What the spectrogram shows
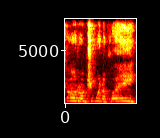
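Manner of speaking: sweet, sunny voice. Describing a wrestling character, imitating him acting all happy. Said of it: "he's all happy".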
